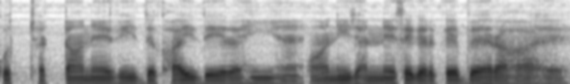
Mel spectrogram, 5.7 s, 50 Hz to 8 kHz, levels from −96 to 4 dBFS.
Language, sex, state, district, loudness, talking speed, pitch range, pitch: Hindi, male, Bihar, Purnia, -18 LUFS, 160 wpm, 95-100 Hz, 95 Hz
